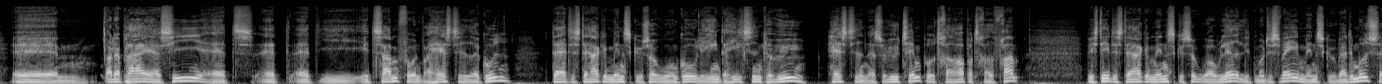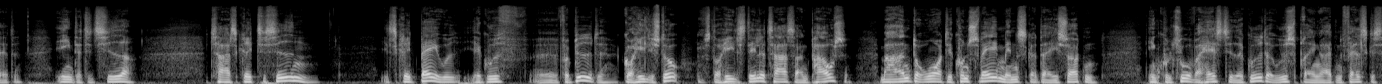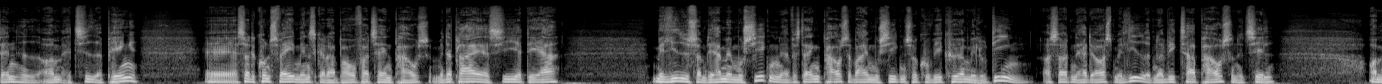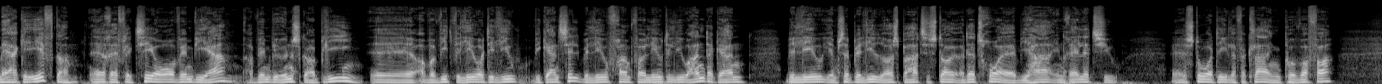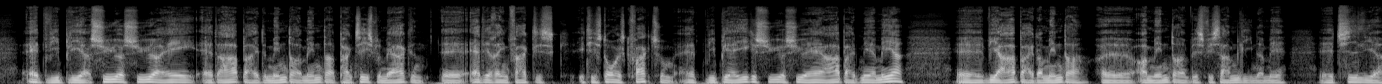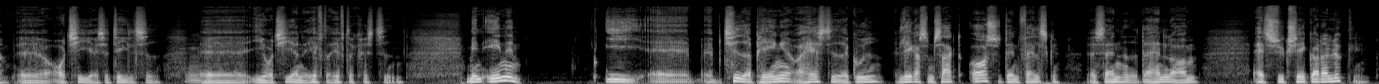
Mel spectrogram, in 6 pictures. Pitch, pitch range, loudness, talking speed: 110 Hz, 95-120 Hz, -17 LUFS, 225 wpm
